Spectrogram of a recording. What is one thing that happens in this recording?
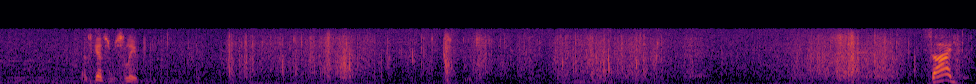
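Men rustle and shift in dry brush.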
